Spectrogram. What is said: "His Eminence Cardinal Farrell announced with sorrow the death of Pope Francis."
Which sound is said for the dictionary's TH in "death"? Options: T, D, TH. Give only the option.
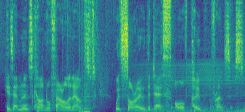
TH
